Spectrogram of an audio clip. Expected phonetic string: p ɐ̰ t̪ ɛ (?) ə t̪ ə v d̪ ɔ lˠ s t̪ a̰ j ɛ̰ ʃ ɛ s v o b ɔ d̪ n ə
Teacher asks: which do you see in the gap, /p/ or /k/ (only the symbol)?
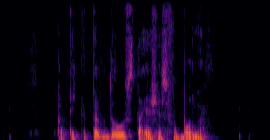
k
